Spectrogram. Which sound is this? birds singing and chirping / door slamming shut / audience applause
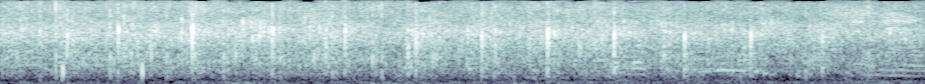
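audience applause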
